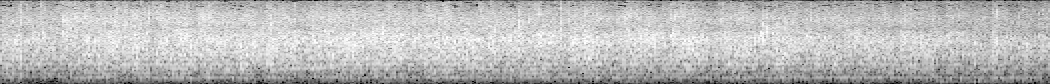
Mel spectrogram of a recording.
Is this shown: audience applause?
yes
